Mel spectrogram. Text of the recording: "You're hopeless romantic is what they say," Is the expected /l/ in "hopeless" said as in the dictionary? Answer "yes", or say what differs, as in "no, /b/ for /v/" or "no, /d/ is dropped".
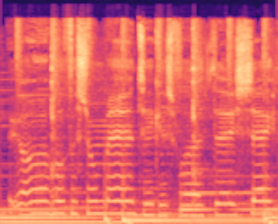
no, /l/ is dropped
